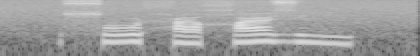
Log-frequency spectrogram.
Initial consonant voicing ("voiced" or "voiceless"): voiceless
